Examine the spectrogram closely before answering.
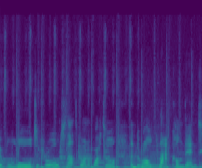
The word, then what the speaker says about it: Guanajuato: So Guanajuato is the main city. I think I'm pronouncing that right in the Spanish pronunciation.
